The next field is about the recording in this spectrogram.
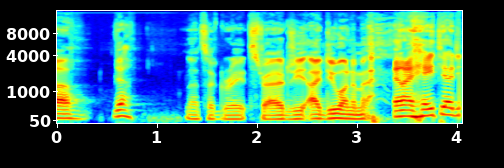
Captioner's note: laughs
